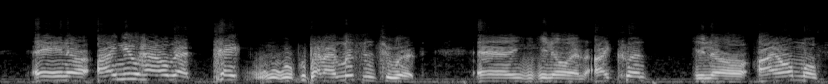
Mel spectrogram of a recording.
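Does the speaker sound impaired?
Yes: stuttering; little stuttering noticed during this call, while angry; stutters less when worked up or angry about a topic; here prolonged sounds.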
